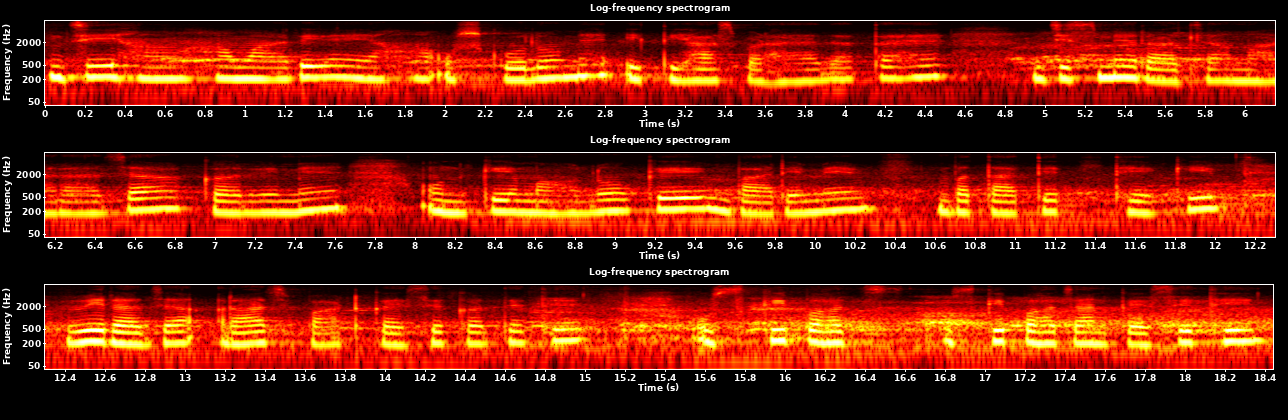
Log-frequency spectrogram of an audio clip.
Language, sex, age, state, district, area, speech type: Hindi, female, 18-30, Uttar Pradesh, Varanasi, rural, spontaneous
